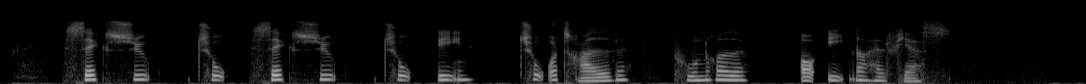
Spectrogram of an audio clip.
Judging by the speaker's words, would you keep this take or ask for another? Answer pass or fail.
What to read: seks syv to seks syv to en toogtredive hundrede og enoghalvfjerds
pass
